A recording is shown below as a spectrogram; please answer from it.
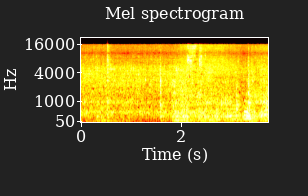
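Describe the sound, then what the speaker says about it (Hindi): Mutton pieces fry in butter while being stirred, giving a steady close sizzle with scattered scraping strokes and small clatters of the spoon, no talking. "तो हम बटर में इसको अच्छी तरह भून लेंगे जब तक इसका थोड़ा कलर चेंज हो जाए।"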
